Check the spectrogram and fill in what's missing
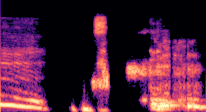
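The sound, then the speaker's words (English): A voice imitates someone waking at night gasping for breath, as with sleep apnea: a falling groan followed by a few short choked gulps and a strained, rasping intake, fairly loud, with no other talk. “So a lot of people will wake up gasping for breath.”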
